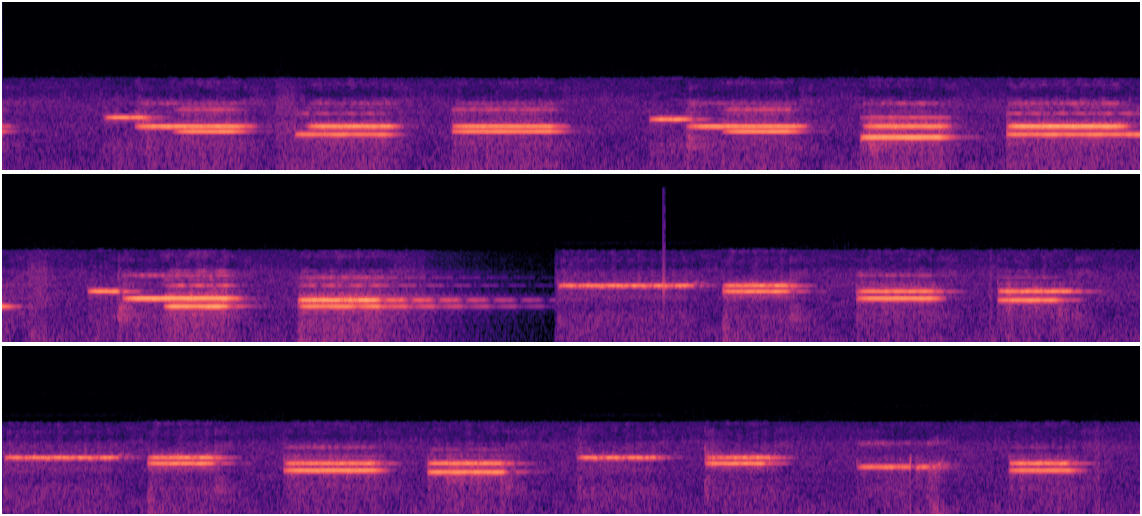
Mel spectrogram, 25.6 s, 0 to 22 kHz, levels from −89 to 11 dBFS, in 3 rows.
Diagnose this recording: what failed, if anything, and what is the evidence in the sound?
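CD skip at 13.50 s, a playback-stage fault in the disc transport. The sound cuts to silence for about 10 ms, heard as a small tick, and then resumes from a different point in the material rather than continuing where it left off. The laser pickup lost its place on the disc's spiral track and landed on another turn, so the player muted briefly while relocking and carried on from the wrong position.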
